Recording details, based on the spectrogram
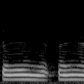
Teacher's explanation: عین حلق کے درمیانی حصے سے پیش کے لیے ہونٹ گول ہو رہا ہے. او واو مدہ، ہونٹ اچھی طرح گول ہو، پیش کے لیے بھی واو کے لیے بھی مدہ 2 کاؤنٹ ہونٹ گول میں کریں گے.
